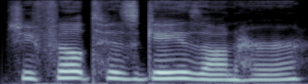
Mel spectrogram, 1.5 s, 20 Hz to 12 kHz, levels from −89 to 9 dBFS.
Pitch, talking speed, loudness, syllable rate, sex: 230 Hz, 235 wpm, -15 LUFS, 4.1 syllables/s, female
